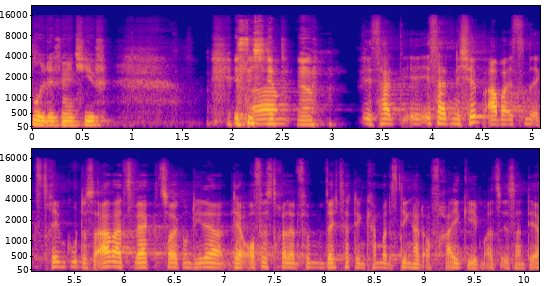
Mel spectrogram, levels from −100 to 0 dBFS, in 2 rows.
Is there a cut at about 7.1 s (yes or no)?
yes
